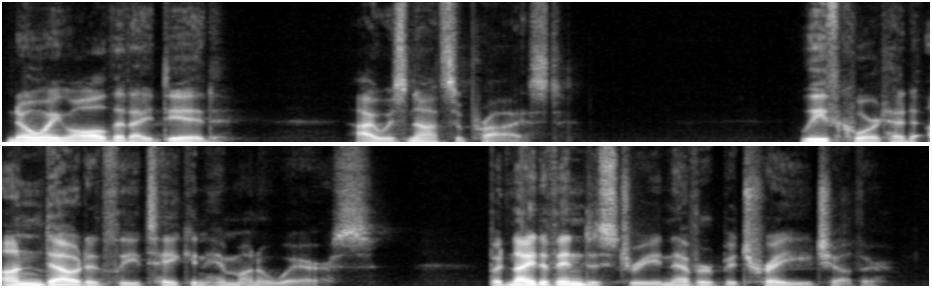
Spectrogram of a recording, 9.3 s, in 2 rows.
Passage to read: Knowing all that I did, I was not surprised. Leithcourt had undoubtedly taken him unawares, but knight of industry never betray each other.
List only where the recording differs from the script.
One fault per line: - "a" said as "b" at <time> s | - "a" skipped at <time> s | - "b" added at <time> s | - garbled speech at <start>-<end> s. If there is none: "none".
none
